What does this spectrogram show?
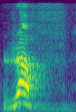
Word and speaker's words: rough: Now look at rough spelling o u but same uh sound and gh pronounced as f rough not as g or g not like that rough.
